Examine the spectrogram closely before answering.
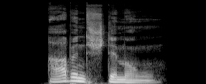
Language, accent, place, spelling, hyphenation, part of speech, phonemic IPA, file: German, Germany, Berlin, Abendstimmung, Abend‧stim‧mung, noun, /ˈaːbəntˌʃtɪmʊŋ/, De-Abendstimmung.ogg
- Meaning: evening mood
